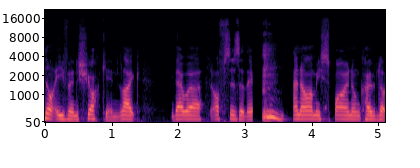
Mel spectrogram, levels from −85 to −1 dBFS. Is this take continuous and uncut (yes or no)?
no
